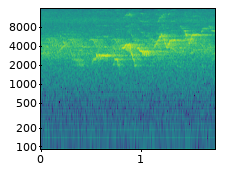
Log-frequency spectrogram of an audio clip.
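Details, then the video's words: Swainson's thrush singing again and again in a Montana forest, its song likened to a waterfall flowing up; rising, fluty whistled phrases spiralling upward, with breeze in the trees and a nearby creek. "It's a Swainson's thrush, and I love its song. I think it sounds like a waterfall flowing up."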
